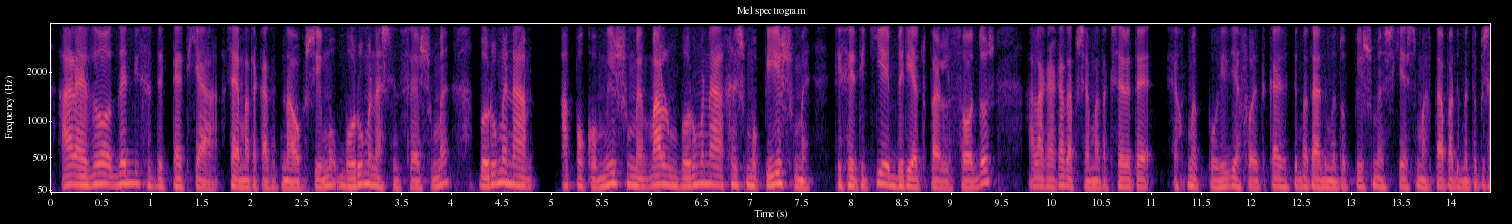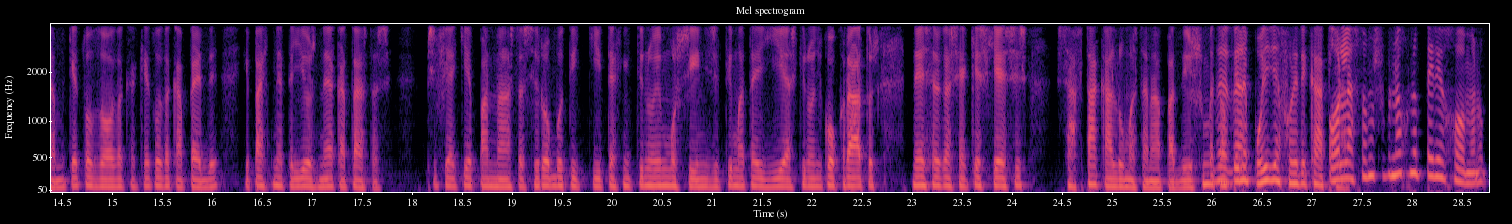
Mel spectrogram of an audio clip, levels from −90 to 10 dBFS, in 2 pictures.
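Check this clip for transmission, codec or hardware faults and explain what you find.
Nothing here sounds amiss: the speech comes through with the narrow, telephone-like band you'd expect from a G.711 mu-law call path, with nothing above 4 kHz, which fits a 64 kbps link doing its normal job.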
